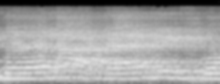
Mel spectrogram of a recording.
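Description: A young girl singing into a handheld microphone, holding long notes that step and bend in pitch.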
